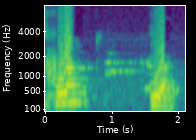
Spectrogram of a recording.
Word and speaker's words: pyran: So this is pyran, exactly, or pyran, whichever way you pronounce it.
